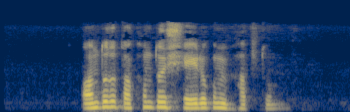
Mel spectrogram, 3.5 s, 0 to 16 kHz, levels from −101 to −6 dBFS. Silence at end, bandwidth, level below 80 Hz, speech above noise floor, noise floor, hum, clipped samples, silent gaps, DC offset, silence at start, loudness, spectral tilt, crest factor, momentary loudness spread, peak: 0.75 s; 7.8 kHz; -64 dBFS; 55 dB; -79 dBFS; none; under 0.1%; none; under 0.1%; 0.85 s; -24 LUFS; -5 dB/octave; 20 dB; 15 LU; -8 dBFS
